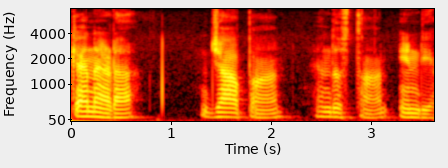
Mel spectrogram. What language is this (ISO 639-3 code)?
kas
